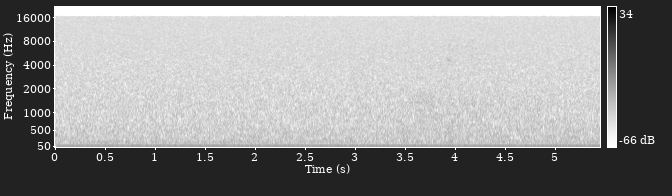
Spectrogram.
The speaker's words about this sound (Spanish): Porque está el sonido de, del aire acondicionado.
